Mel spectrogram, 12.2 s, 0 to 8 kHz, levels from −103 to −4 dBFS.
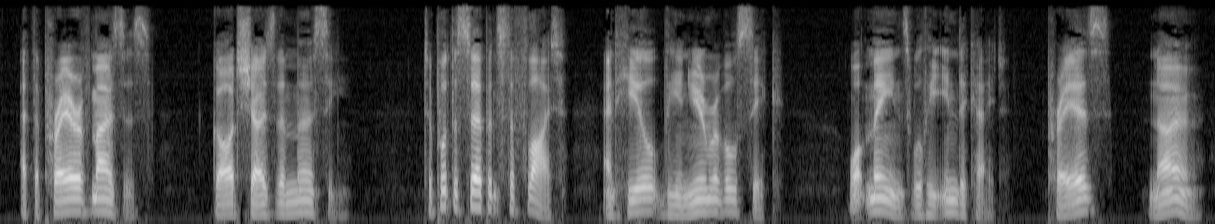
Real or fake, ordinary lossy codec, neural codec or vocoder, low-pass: real; MP3, 48 kbps; none; 7.2 kHz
